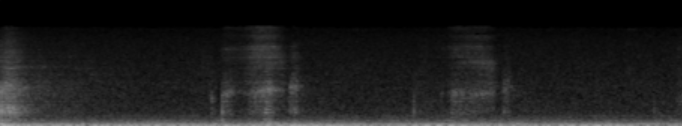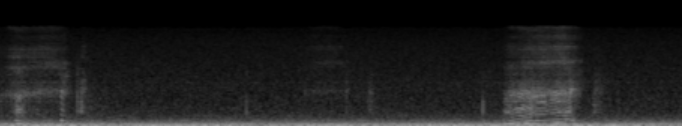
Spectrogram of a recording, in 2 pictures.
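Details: Sleep snoring captured with the SnoreLab snore-tracking app: several rough, rattling snores with quiet breaths between them, over a steady low hum.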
